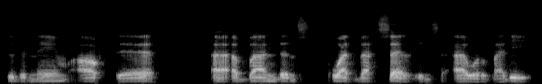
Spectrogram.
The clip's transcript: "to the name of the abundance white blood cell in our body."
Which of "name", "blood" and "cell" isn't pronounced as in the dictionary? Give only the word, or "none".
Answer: blood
